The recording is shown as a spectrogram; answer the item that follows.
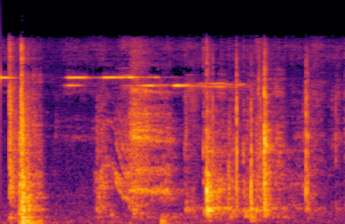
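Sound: door opening and closing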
